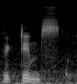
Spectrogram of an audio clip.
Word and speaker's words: victims: শেষে এস গুলো কিন্তু উচ্চারণ হচ্ছে না, এগুলো করতে হবে, শেষে এস আছে, victims, ওকে victims ওকে হচ্ছে, আস্তে আস্তে কিন্তু হবে।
